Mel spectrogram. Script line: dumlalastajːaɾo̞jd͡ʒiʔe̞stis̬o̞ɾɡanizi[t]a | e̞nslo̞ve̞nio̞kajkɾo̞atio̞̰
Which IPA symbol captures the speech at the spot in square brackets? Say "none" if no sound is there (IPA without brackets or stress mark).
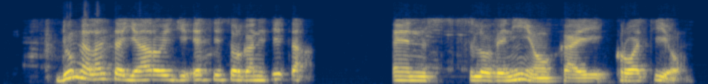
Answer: t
